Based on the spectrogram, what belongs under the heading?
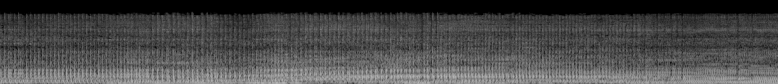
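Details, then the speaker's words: Two-stroke tuk-tuk: raspy buzz surging and sagging unevenly rather than holding steady; runs lumpy, owner thinks the carb needs tickover adjustment, cause not confirmed. "It probably needs some adjustment on that carb to tick over, doesn't it? Maybe, but they're not very good at ticking over anyway, 2 strokes."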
